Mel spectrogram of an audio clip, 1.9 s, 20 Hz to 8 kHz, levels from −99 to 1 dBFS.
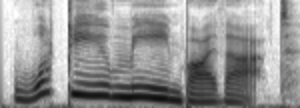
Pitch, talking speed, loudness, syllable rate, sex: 220 Hz, 190 wpm, -14 LUFS, 3.5 syllables/s, female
